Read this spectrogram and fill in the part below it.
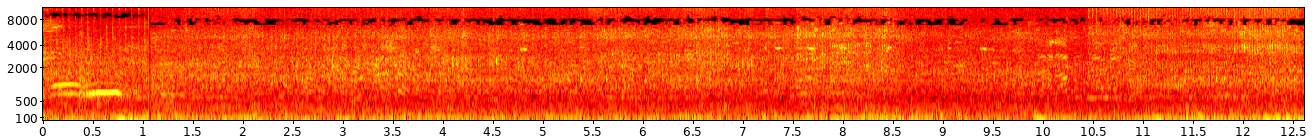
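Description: Water splashes and gushes around wading people.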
